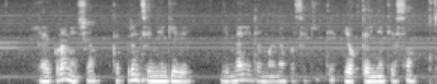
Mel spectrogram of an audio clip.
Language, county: Lithuanian, Kaunas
